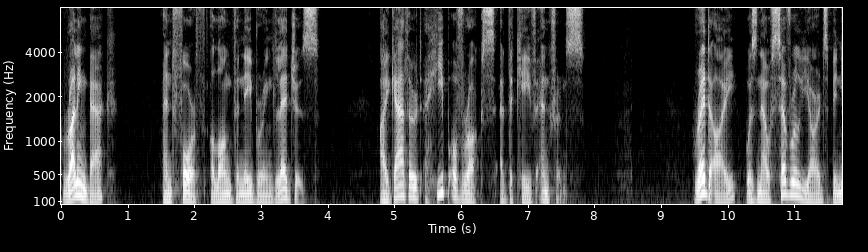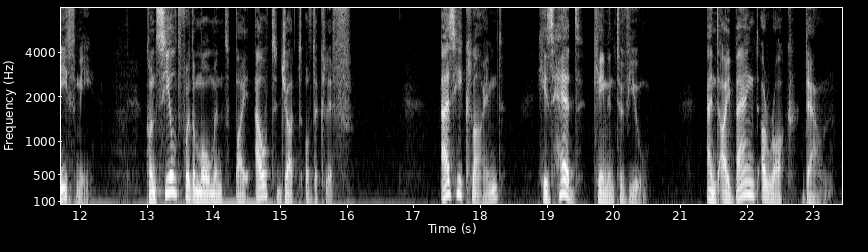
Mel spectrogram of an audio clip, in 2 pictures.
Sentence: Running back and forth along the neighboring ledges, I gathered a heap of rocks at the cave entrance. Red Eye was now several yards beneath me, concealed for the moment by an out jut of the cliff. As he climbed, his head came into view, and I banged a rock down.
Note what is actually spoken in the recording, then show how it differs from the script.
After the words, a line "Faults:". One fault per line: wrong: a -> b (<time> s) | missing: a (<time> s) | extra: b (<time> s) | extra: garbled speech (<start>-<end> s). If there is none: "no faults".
Running back and forth along the neighboring ledges, I gathered a heap of rocks at the cave entrance. Red Eye was now several yards beneath me, concealed for the moment by out jut of the cliff. As he climbed, his head came into view, and I banged a rock down.
Faults:
missing: an (14.5 s)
